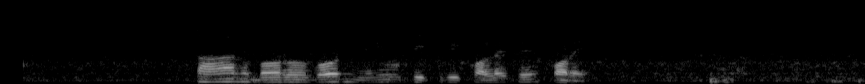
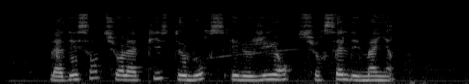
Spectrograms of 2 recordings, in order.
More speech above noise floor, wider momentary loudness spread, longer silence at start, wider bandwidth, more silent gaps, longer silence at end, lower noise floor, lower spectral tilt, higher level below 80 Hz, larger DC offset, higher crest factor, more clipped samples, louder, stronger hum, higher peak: about the same, 31 dB vs 29 dB; first, 21 LU vs 8 LU; first, 1.95 s vs 0.5 s; second, 6.6 kHz vs 11.5 kHz; neither; second, 0.05 s vs 0.55 s; about the same, -66 dBFS vs -63 dBFS; first, -9 dB/octave vs -5 dB/octave; second, -78 dBFS vs -68 dBFS; neither; first, 20 dB vs 14 dB; neither; about the same, -35 LUFS vs -35 LUFS; neither; first, -18 dBFS vs -22 dBFS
